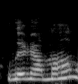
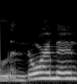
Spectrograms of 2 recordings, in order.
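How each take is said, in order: First: The name is said with a French pronunciation. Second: The name is said with an American pronunciation. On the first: "would be the French pronunciation" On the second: "but we say Lenormand"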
